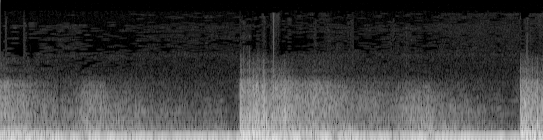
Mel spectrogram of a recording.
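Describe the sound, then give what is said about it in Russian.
Deep cannon booms of a ceremonial twenty-one gun salute fired by a naval squadron over Saint Petersburg: a few heavy blasts, each followed by a long rolling low rumble, with no voices. “Двадцать один выстрел над Петербургом в честь принца Хазрева Мирзы, царевича персидского.”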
